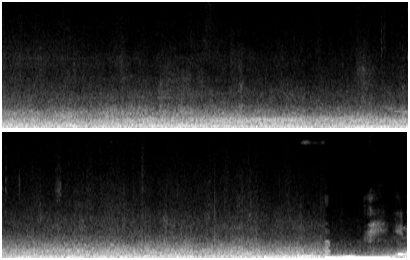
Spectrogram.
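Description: Traffic hums along a busy city street outdoors.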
